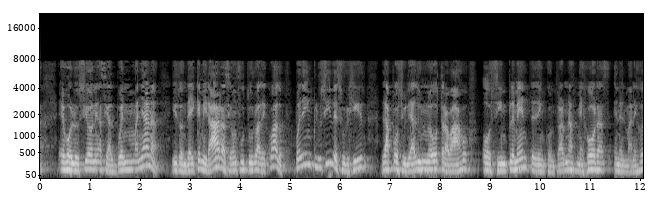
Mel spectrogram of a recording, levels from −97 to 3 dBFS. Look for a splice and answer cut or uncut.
uncut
